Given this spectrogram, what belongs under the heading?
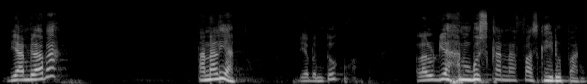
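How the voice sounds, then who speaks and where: A man preaching a sermon at a church service, in a lively, colloquial way that acts out bits of dialogue. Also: high voice, normal speed. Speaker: pastor.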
